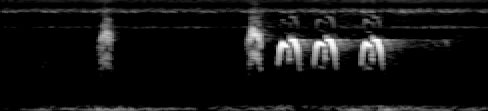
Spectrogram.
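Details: Sooty-headed bulbul call meant to draw wild bulbuls close: one sharp note, then another followed by three quick arched chirps in a tight run, clear over a quiet background with a steady high-pitched tone.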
